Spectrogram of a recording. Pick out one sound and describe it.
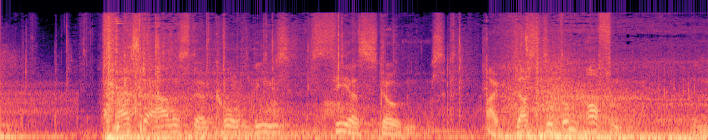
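A magical burst of energy roars and swirls.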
